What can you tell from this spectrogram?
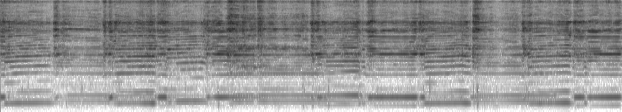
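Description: Instrumental background music: a melody of held notes stepping up and down.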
